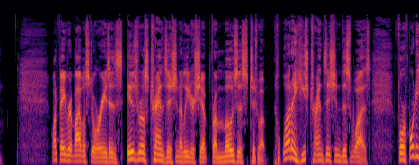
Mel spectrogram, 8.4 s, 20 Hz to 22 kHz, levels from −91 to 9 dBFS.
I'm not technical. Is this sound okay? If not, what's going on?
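No. At 1.12, 2.16, 5.09 and 6.09 s the speech jumps ahead with a soft blip, losing a fraction of a second. These are compressed frames skipped: small chunks of the file were missing or damaged.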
